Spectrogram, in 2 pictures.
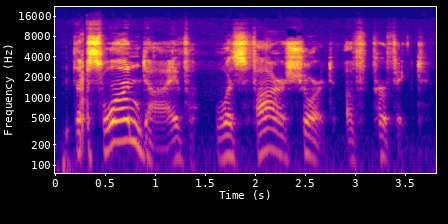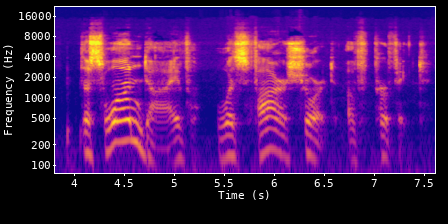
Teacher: he really does emphasize swan here. You can see the big rise in F0 there that indicates that he's accenting that syllable.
